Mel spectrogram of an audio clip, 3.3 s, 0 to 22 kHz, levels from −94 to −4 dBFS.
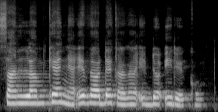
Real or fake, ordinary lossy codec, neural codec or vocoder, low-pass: fake; none; codec, 44.1 kHz, 7.8 kbps, Pupu-Codec; none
